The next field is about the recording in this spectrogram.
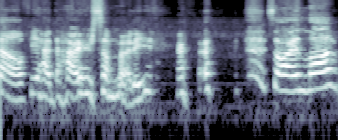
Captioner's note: laughing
